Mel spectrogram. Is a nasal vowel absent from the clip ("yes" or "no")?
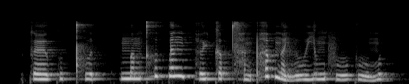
yes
